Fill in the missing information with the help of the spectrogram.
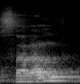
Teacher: दांत से और मसूड़े से बोले जाते हैं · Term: वत्स व्यंजन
